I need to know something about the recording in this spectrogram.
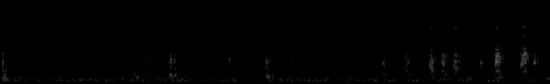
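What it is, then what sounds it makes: Scratch-art paper being scratched. A wooden stylus scratches the dog's body into a flat, black, wax-coated scratch-art paper page. Quiet, dry scratching strokes come in an uneven run, each a short bright rasp around 1.4 kHz. The strokes grow louder and sharper toward the end.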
